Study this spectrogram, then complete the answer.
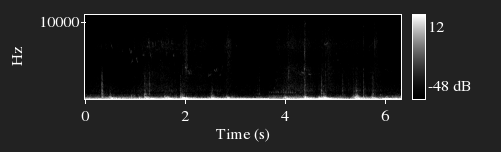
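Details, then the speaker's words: Fiat Punto with loud knocking when turning left and right at slow speed: heavy irregular clunks over a low rumble, like a train over tracks, suspected worn strut top mounts; broken springs still to be checked. "it genuinely sounds like a train going over train tracks"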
